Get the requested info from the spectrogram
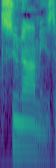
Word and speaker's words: tsunamis: You did understand that it starts with a silent T, right? – Yeah, I knew that. – Yeah. Kind of, they're like crazy. Tell the peeps about tsunamis.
